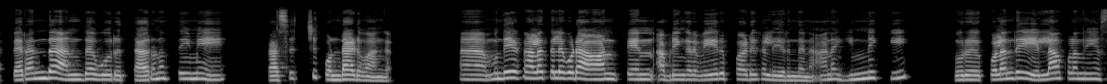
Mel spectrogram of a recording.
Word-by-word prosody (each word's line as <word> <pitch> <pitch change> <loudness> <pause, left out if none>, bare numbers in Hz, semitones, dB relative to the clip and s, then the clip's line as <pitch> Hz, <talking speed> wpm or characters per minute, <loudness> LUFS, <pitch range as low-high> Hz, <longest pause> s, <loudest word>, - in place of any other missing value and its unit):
பிறந்த 260 +7 +2 0.2
அந்த 225 +2 -1 0.2
ஒரு 220 -1 -2 0.2
தருணத்தையுமே 260 +3 0 0.6
ரசிச்சு 275 - -3
கொண்டாடுவாங்க. 210 -5 +1 0.8
ஆ - - -2 0.3
முந்தைய 285 +4 +3
காலத்துல 290 0 +4
கூட 280 -1 +4 0.2
ஆண், 250 +1 +3 0.2
பெண் 235 0 +2
அப்பிடிங்குற 220 0 -1
வேறுபாடுகள் 230 -1 -2
இருந்தன. 185 -2 -4
ஆனா, 235 +2 -3 0.2
இன்னைக்கி 290 +3 -2 0.6
ஒரு 215 0 +1 0.2
குழந்தை, 260 +5 +2 0.2
எல்லா 255 +5 +3
குழந்தையும் 255 -2 -3
245 Hz, 115 wpm, -22 LUFS, 220-270 Hz, 0.8 s, காலத்துல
